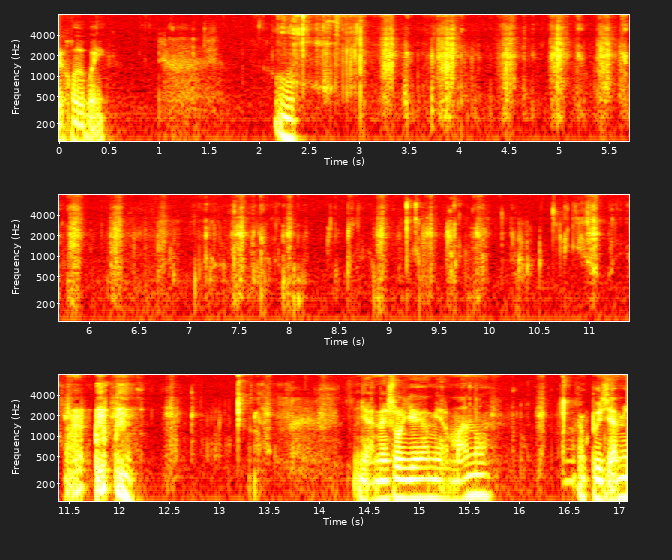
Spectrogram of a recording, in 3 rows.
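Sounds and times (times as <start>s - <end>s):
chewing crisp lettuce: 2.0s - 11.7s, 12.4s - 13.7s.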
